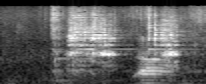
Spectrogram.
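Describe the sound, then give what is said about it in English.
Stirring and scraping of sausages frying in a pan, with two bursts of stirring over a steady sizzle. “Trying to stir my sausage while I do this.”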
